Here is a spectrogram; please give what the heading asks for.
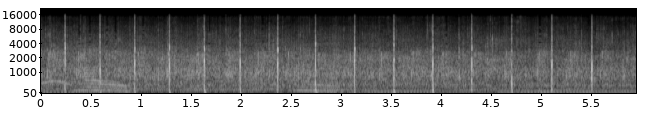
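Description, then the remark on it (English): An audience claps for the Lord during a church service, in steady unison, sharp crisp hand claps repeating at an even, brisk beat for several seconds, with faint voices and a low murmur underneath. “Can we give the Lord a big hand clap today?”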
